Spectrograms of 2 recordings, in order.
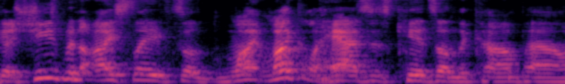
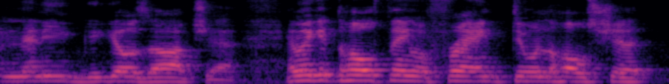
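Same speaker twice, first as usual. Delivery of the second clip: normal talking voice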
